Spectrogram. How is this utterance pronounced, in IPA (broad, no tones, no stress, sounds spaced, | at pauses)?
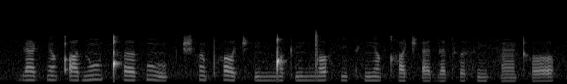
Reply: ɡ æ k ĩ qʼ ɜ d ũ ǃʰ ɜ k ũ | t͡ʃʰ ə̃ pʰ ʌ t͡ʃʼ ĩ ŋ͡ǃ ʌ kʼ ĩ ŋ͡ǀ ʌ h i tʰ ĩ qʰ ə t͡ʃʼ æ d æ tʰ ə s ĩ h æ̃ kʰ ʌ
